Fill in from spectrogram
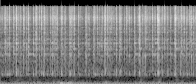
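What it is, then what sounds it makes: Stainless steel colander. Fingertips and nails tap and scratch rapidly on the perforated base of a hollow, empty stainless steel colander held close to the mic. The result is a dense, continuous stream of bright, tinny clicks and scrapes with a short metallic ring, over a low rumble.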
